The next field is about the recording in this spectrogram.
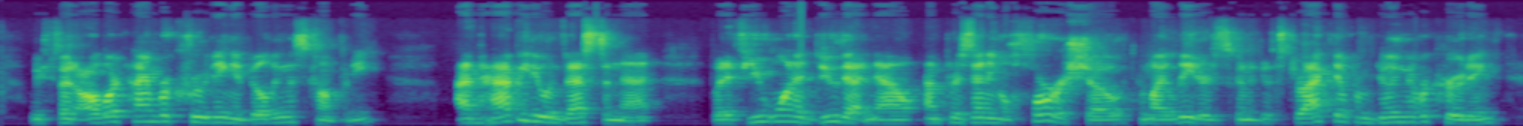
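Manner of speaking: ordinary talk, nothing marked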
